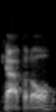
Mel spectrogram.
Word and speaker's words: Qapital: It's called Capital, Qapital. I used to call it Quapital all the time, but I guess they pronounce it Capital, whatever.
